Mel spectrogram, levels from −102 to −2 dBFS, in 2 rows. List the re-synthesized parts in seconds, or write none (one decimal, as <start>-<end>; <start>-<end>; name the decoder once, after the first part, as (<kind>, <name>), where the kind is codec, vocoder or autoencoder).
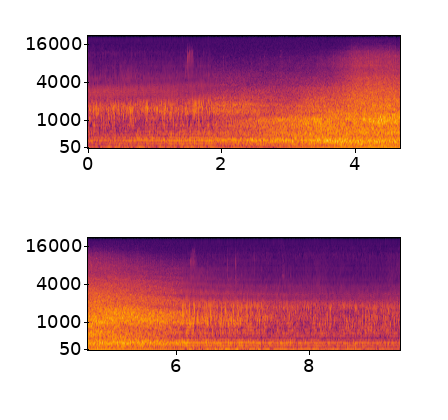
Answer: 0.0-1.9 (vocoder, BigVGAN v2); 6.1-9.4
